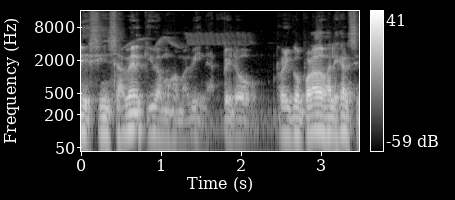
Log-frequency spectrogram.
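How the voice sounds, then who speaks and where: A man with a very deep, low pitch talks at a moderate pace, somewhat breathy. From Argentina, Buenos Aires province. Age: 60s. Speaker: war veteran. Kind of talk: interview. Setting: at home.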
